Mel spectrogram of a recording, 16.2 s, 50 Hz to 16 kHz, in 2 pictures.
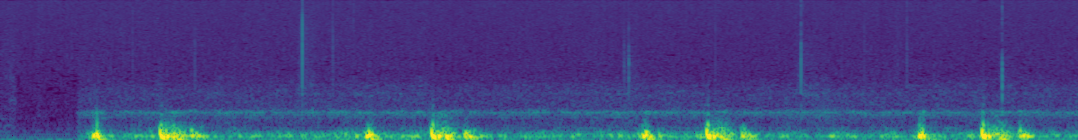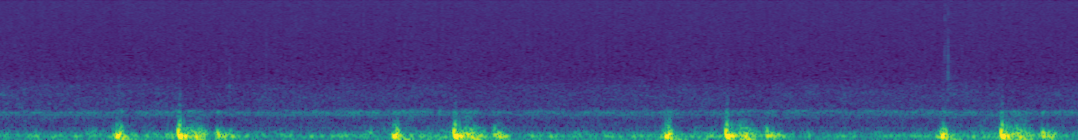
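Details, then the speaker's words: Recording at the lower sternal border, played at half speed. Loud first sound, then a loud late systolic click-like sound. A late systolic murmur fills the interval from the click to S2, and both components of S2 are heard: late systolic click with late systolic murmur. "here is the same recording played at half speed the first sound loud late systolic sound late systolic murmur and both components of the second sound should all be heard"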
